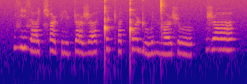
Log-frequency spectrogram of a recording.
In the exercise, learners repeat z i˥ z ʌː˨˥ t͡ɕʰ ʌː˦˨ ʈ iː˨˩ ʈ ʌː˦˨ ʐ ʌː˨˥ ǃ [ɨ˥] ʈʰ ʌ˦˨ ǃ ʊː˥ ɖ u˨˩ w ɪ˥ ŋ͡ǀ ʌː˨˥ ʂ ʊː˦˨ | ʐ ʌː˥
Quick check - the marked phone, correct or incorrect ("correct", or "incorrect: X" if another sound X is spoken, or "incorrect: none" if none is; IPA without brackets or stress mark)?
incorrect: ɪ˥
